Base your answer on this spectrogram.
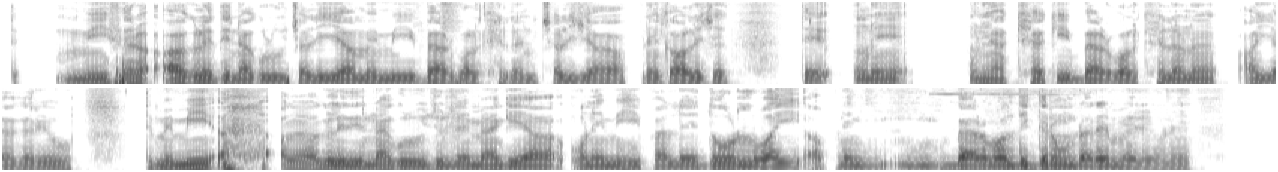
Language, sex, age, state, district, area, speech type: Dogri, male, 18-30, Jammu and Kashmir, Samba, urban, spontaneous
